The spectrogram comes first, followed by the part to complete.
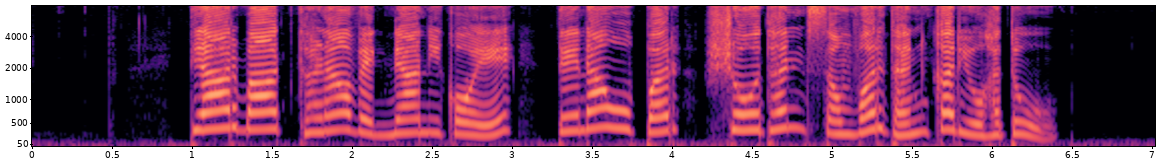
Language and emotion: Gujarati, neutral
